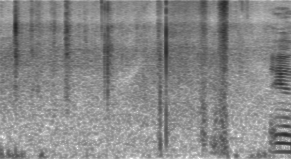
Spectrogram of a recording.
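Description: A small child's footsteps patter on a hard floor.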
